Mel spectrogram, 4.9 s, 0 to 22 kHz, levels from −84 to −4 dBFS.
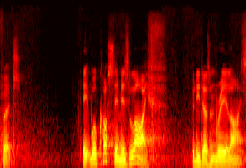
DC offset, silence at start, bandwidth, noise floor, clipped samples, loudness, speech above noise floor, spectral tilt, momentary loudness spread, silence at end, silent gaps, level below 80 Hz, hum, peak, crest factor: under 0.1%; 0 s; 18.5 kHz; -63 dBFS; under 0.1%; -25 LUFS; 38 dB; -7 dB/octave; 14 LU; 0 s; none; -58 dBFS; none; -10 dBFS; 16 dB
